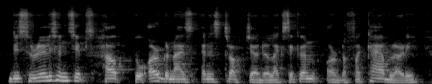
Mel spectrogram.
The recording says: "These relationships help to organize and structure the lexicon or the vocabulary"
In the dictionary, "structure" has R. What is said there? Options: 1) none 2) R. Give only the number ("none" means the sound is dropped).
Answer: 2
